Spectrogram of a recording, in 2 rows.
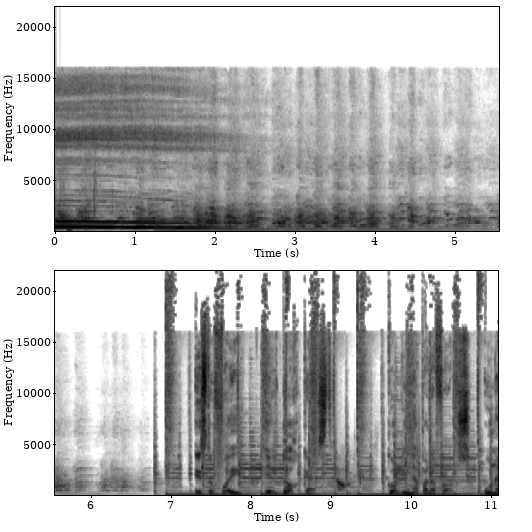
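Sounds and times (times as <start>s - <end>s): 
dog howling: 0.0s - 6.8s
steady musical backing: 0.5s - 11.0s
speech: 7.3s - 11.0s.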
